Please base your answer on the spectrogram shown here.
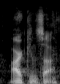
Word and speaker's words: Arkansas: you stole their name you changed the pronunciation and you put R in front of it like it's ours Arkansas those are my only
